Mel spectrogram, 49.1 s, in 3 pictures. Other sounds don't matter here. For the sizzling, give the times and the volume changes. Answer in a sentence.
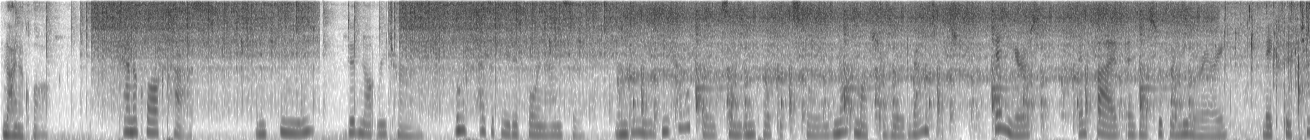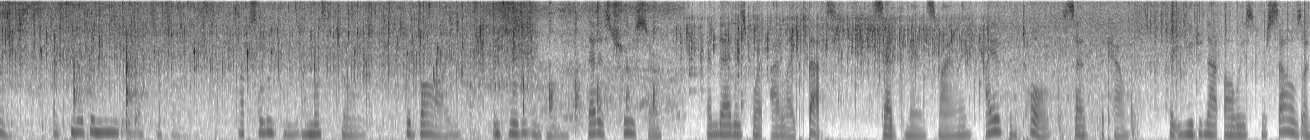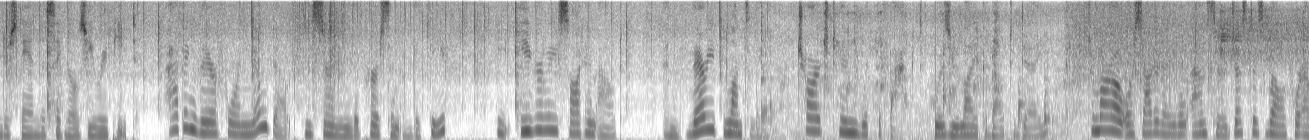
You can hear the sizzling from 0.0 to 49.0 s, getting quieter.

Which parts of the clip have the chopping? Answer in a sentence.
You can hear the chopping from 16.1 to 18.3 s.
